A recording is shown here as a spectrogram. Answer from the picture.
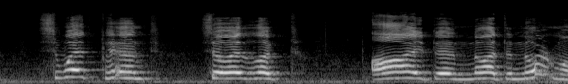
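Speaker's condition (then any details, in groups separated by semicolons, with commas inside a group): Cerebral palsy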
